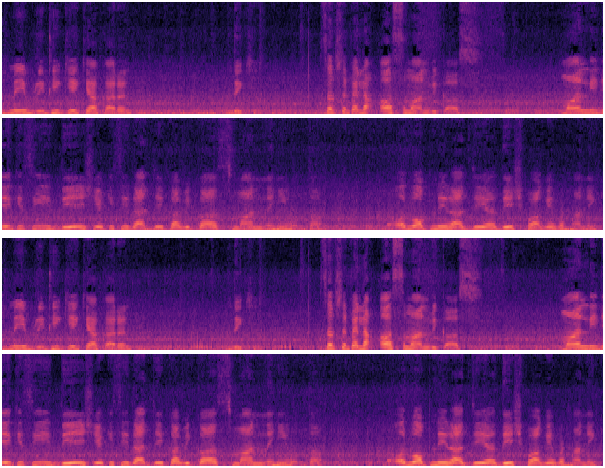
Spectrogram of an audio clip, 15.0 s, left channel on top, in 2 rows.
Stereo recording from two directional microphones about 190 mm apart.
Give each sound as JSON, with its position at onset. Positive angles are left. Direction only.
{"t": 0.1, "sound": "speech", "side_deg": 15}
{"t": 4.2, "sound": "speech", "side_deg": -40}
{"t": 7.0, "sound": "speech", "side_deg": -30}
{"t": 12.5, "sound": "speech", "side_deg": -40}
